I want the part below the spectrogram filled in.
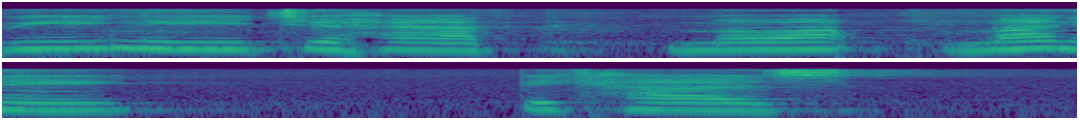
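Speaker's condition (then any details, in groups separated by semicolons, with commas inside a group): Down syndrome; difficulty understanding some things said, depends on others, cannot drive or do math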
